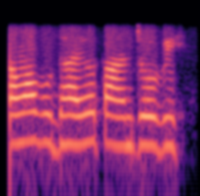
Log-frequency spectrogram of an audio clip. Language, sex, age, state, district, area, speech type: Sindhi, female, 18-30, Rajasthan, Ajmer, urban, conversation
